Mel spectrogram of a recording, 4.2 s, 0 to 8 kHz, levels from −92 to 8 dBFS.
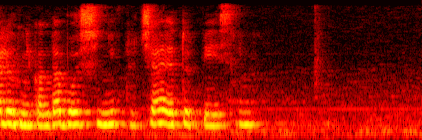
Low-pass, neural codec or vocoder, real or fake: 7.2 kHz; none; real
